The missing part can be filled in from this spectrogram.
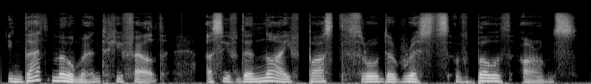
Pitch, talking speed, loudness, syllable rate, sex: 125 Hz, 160 wpm, -19 LUFS, 3.6 syllables/s, male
